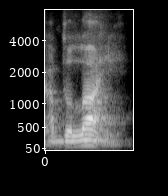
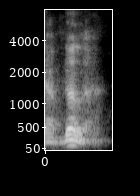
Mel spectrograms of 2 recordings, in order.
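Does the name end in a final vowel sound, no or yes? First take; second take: yes; no. First: The name ends with an added final i vowel. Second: The name ends on the h, no final vowel. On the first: "we just keep the vowel on it" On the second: "we usually don't pronounce the last vowel"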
